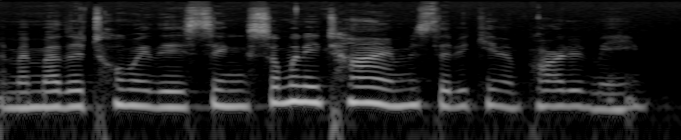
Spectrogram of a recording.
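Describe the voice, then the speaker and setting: A woman's medium-pitched voice with a dark, mellow tone. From Coast Salish, Pacific Northwest. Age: 60s. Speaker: community elder. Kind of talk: personal storytelling. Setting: stage with audience.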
